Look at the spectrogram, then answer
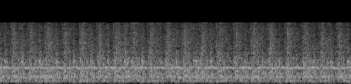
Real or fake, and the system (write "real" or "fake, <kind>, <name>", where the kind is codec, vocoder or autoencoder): real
